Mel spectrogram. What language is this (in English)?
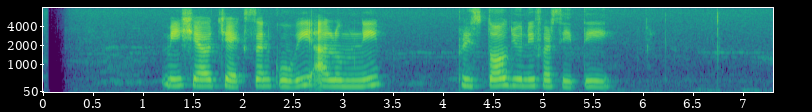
Javanese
